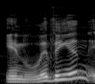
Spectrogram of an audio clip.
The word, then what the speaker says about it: Inlivian: To Inlivian? Is that how you pronounce it? – I believe it is. – I-N-L-I-V-I-A-N.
